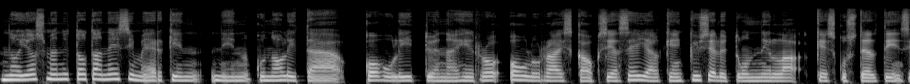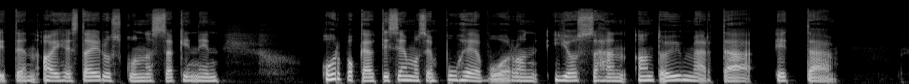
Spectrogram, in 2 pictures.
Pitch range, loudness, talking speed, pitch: 170-195 Hz, -19 LUFS, 105 wpm, 180 Hz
